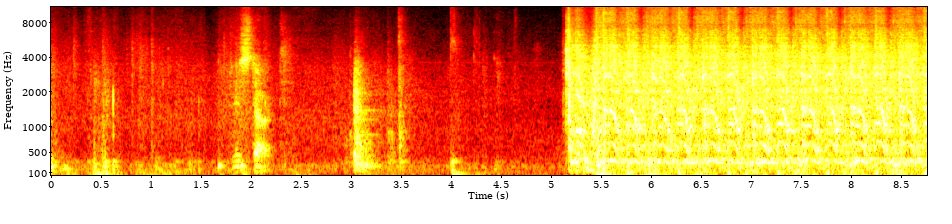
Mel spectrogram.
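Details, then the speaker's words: 1996 Harley Heritage Softail Nostalgia Evo V-twin, about 20,000 miles, sat in a garage for years, first start after cleaning a bad ground: clatter then abrupt firing into a strong steady run; vacuum petcock opened sooner than expected, normal start. "whoa I think it's gonna start it has to have vacuum to open up the petcock so I thought it was going to take it a while pumping it anyway I didn't think it'd start"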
